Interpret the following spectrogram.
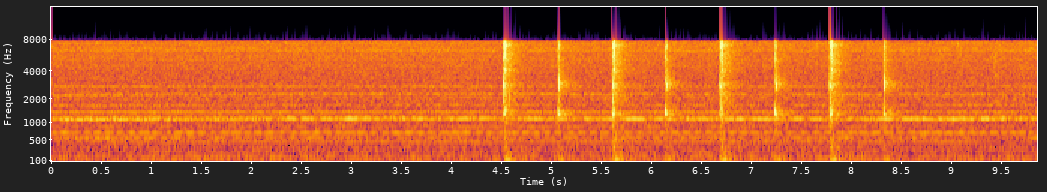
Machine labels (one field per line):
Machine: valve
